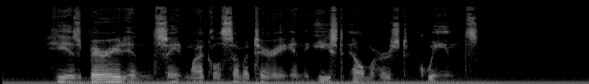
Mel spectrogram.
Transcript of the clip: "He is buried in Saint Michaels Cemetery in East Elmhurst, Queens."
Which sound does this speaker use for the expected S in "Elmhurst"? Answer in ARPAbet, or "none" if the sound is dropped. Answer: S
